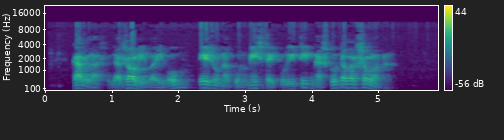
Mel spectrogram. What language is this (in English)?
Catalan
